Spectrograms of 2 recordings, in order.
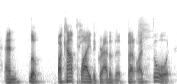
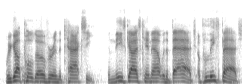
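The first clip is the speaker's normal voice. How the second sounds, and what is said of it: Impression of Ryan Lochte. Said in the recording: “do a Ryan Lochte voice.”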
